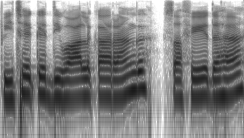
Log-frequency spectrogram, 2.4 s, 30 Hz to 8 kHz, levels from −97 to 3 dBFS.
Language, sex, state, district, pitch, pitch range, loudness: Hindi, male, Jharkhand, Garhwa, 165 Hz, 160-180 Hz, -14 LUFS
